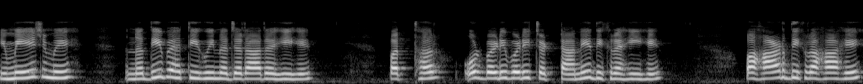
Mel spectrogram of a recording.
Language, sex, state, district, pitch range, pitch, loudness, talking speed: Hindi, female, Uttar Pradesh, Etah, 255-295 Hz, 275 Hz, -15 LUFS, 145 wpm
